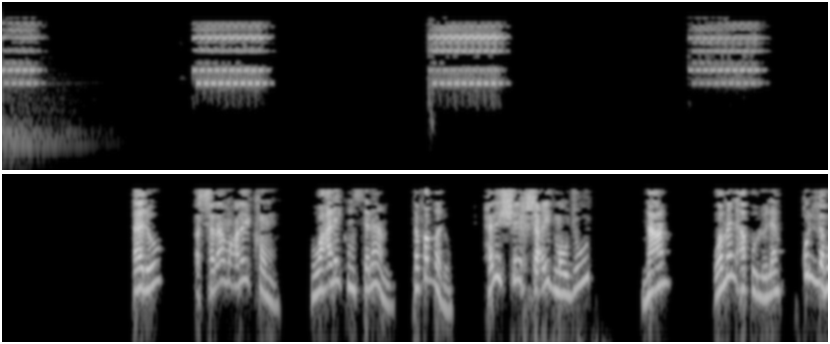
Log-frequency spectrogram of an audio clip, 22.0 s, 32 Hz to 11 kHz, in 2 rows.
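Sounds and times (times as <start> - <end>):
telephone bell ringing with electronic trill: 0.0 - 0.8, 2.6 - 3.7, 5.7 - 6.8, 9.2 - 10.3
speech: 12.8 - 18.9, 19.6 - 22.0.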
